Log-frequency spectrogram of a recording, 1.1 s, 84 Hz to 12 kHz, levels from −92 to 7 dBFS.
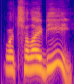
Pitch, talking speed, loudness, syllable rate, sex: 205 Hz, 215 wpm, -14 LUFS, 4.0 syllables/s, male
